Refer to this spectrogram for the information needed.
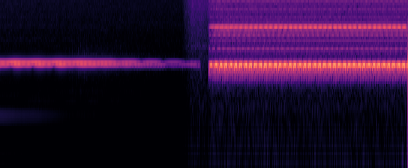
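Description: A steady electronic tone holds for about two seconds, then a loud, rapidly trilling telephone ring takes over, buzzing continuously with no voices.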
